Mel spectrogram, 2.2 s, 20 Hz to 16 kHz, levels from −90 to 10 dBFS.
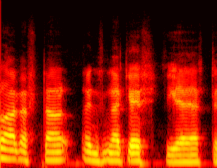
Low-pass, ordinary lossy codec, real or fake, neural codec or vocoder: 14.4 kHz; none; fake; codec, 44.1 kHz, 2.6 kbps, SNAC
